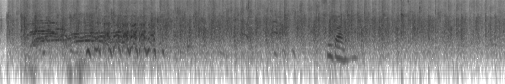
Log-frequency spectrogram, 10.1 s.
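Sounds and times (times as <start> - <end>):
audience applause: 0.0 - 10.0
laughter: 0.6 - 3.9
speech: 6.6 - 7.2.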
